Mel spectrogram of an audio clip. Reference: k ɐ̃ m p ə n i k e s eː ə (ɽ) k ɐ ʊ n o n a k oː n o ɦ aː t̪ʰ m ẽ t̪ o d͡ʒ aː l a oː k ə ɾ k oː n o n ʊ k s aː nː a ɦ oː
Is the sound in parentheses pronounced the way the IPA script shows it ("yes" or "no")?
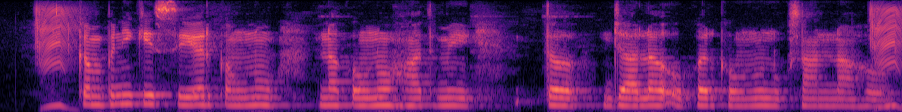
no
